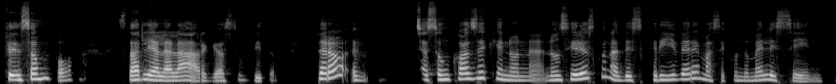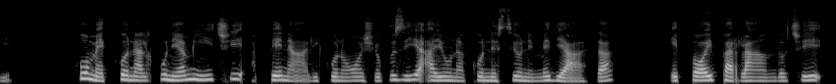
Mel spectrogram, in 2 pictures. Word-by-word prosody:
pensa 215 +2 +7
un 265 +3 +4
po', 195 0 -4 0.4
stargli 215 +2 +5
alla 185 -3 +7
larga 170 -3 +2
subito. 170 -4 -8 0.4
Però, 285 +8 +7
uhm, 195 -2 -3 0.5
cioè 225 - -2
son 225 +1 +3
cose, 255 +5 +3
che 275 -3 -1
non 195 -3 0 0.2
non 200 +1 +1
si 230 - 0
riescono 285 +6 +3
a 210 - +3
descrivere, 210 +7 0
ma 215 -6 -2
secondo 180 +1 -8
me 195 +3 -1
le 215 -2 +3
senti. 150 -1 -8 0.7
Come 230 -11 +1
con 215 -4 0
alcuni 190 +3 -1
amici, 225 +3 -1
appena 200 -3 -4
li 170 - -10
conosci 175 -1 -7
o 170 - -8
così, 210 +2 -3
hai 185 -3 -1
una 175 -3 -4
connessione 180 0 -4
immediata 170 0 -3 0.5
e 180 - -6
poi 190 +1 +2
parlandoci, 170 +2 -3
195 Hz, 145 wpm, -23 LUFS, 175-220 Hz, 0.7 s, pensa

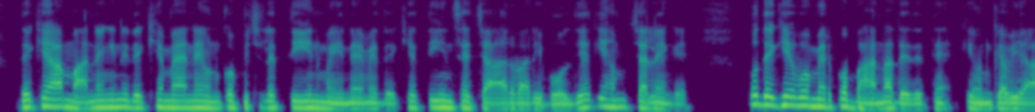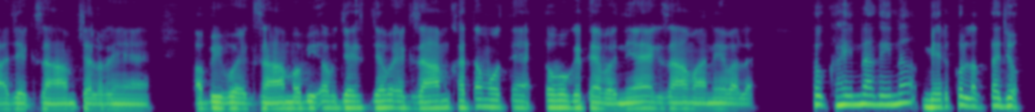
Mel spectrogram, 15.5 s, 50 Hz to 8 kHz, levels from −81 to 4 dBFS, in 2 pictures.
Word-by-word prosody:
देखिए 140 +3 +2
आप 145 0 +4
मानेंगे 130 +2 +2
नहीं 140 -1 +1
देखिए 125 +2 -1
मैंने 130 0 +2
उनको 125 +1 0
पिछले 130 0 -3
3 125 0 0
महीने 110 -1 0
में 110 0 -2
देखिए 105 +5 -4
3-4 125 -5 0
बारी 105 0 -1
बोल 100 0 -2
दिया 130 +3 0
कि 155 - -5
हम 140 -1 -1
चलेंगे। 115 -6 -2 0.5
तो 195 - +3
देखिए 180 -1 +3
वो 165 0 +3
मेरे 150 -2 +2
को 150 +2 +1
बहाना 110 -1 +1
दे 105 -2 +1
देते 105 +2 -4
हैं 110 - -6
कि 120 - -1
उनके 110 +1 +1
अभी 110 0 +2
आज 105 0 -2
एग्ज़ाम 105 0 -1
चल 105 -2 -2
रहे 100 0 -1
हैं। 100 -1 -3 0.3
अभी 115 +1 +3
वो 115 +1 +2
एग्ज़ाम 110 +2 +1
अभी 120 +2 +1
अभी 125 -1 -2
जब 130 - +2
जै 125 - 0
जब 130 +1 +3
एग्ज़ाम 120 +1 +1
ख़त्म 130 +3 -1
होते 135 -2 -2
हैं 125 0 -3
तो 135 - +3
वो 130 - +4
कहते 130 -2 0
हैं 115 - +2
अब 105 - +1
नया 115 +3 +2
एग्ज़ाम 115 -1 -1
आने 110 0 0
वाला 105 -1 -2
है। - - -16 0.4
तो 190 - +2
कहीं 180 +2 +2
न 195 0 +3
कहीं 185 0 +1
न 220 +3 +1
मेरे 140 +1 +2
को 180 - -1
लगता 150 -1 0
है - - 0
जो 165 +1 +2
125 Hz, 265 wpm, -20 LUFS, 110-135 Hz, 0.5 s, आप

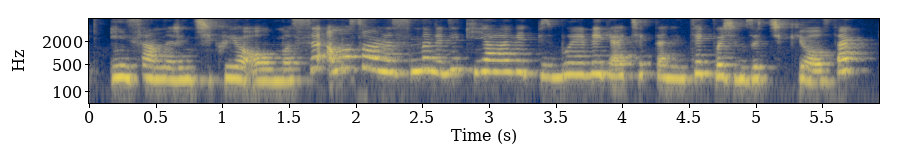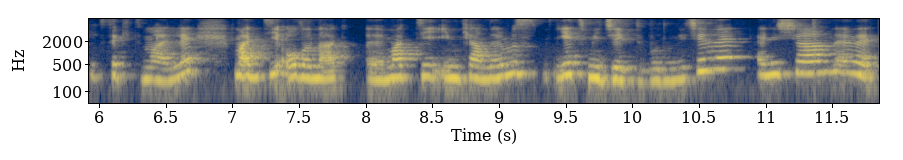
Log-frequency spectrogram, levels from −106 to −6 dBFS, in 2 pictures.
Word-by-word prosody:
insanların 225 -3 +2
çıkıyor 210 +2 +1
olması 190 0 +2
ama 405 +2 +1
sonrasında 360 -3 +4
dedik 355 +4 -5
ki: 330 -3 -8
"Ya, 335 0 +2
evet, 325 -1 -4
biz 245 -1 -4
bu 285 - -3
eve 280 +1 -1
gerçekten 275 -3 -4
hani 220 -1 -3
tek 300 +1 -4
başımıza 220 -3 0
çıkıyor 215 -2 -2
olsak 180 - +2 0.2
yüksek 260 +1 -8
ihtimalle 215 - -3 0.3
maddi 290 - +3
olanak, 235 -1 0 0.2
eee, - - -4
maddi 240 +2 0
imkânlarımız 245 +5 0
yetmeyecekti 220 -8 0
bunun 195 0 -7
için 220 +11 0
ve 385 - +2 0.3
hani 280 +2 -1
şu 305 - 0
an 310 +1 +2
evet, 285 -5 -1
245 Hz, 165 wpm, -23 LUFS, 220-300 Hz, 0.3 s, sonrasında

